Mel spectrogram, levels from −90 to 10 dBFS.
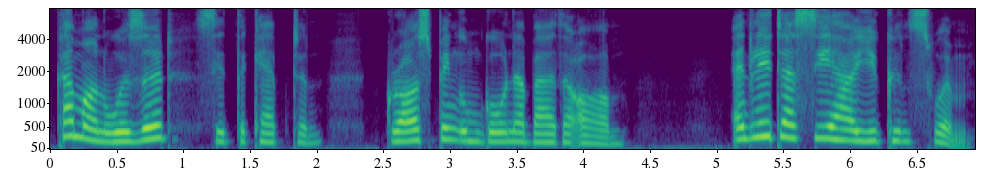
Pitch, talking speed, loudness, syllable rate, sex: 210 Hz, 165 wpm, -17 LUFS, 4.3 syllables/s, female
